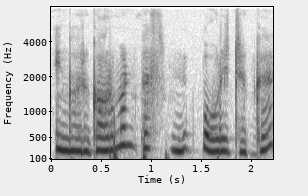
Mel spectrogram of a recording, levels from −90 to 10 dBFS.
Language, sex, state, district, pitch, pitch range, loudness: Tamil, female, Tamil Nadu, Nilgiris, 250 Hz, 235-275 Hz, -16 LUFS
